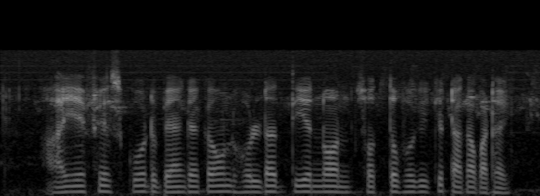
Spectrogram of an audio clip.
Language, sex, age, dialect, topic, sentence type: Bengali, male, 18-24, Western, banking, statement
